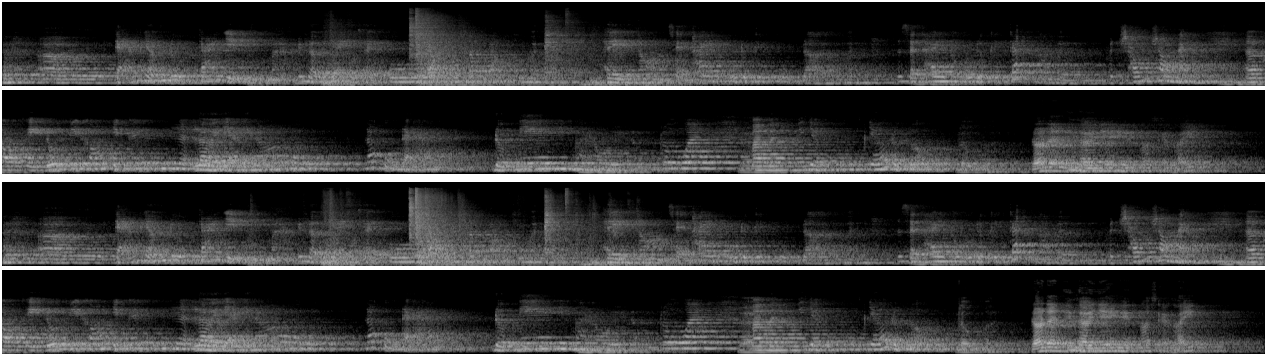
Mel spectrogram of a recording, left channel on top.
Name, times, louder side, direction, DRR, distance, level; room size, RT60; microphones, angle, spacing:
voice 1, 0.0-7.5 7.7-8.5 8.9-15.8 16.2-17.0 17.5-21.9 23.3-23.5, equal, ahead, -5 dB, 1.7 m, -29 dB
sound 1, 2.4-6.9, right 3 dB, 35° right, 0.6 m, -33 dB
voice 2, 12.1-12.5 18.4-18.7 20.0-20.4 22.2-22.6 22.9-24.6, right 2 dB, 85° right, 3 dB, 0.8 m, -29 dB
18.5 x 8.3 x 2.4 m, 2.7 s
head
